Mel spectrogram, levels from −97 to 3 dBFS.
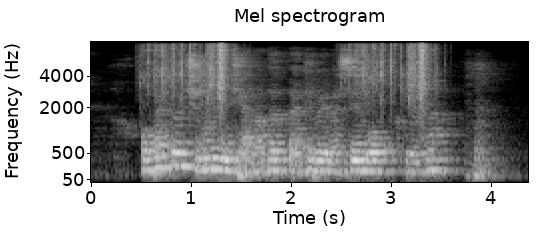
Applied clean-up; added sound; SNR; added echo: none; Cutlery, silverware; 8 dB; reverberation time 0.6 s.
